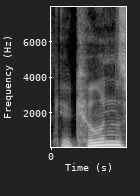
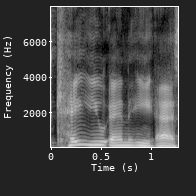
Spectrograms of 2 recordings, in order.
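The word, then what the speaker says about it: Kunes: just south of Milwaukee I don't know how you pronounce this Coons or coones Buick GMC it's ironic they I guess it is it is maybe maybe it just is racist I don't know you're right it's KU nees so I didn't I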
